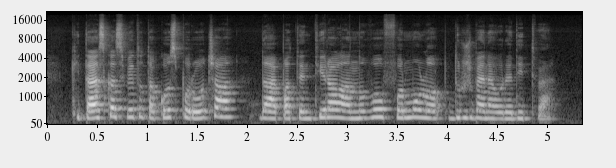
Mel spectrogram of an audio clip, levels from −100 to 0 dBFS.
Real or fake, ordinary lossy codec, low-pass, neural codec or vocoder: real; none; 19.8 kHz; none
